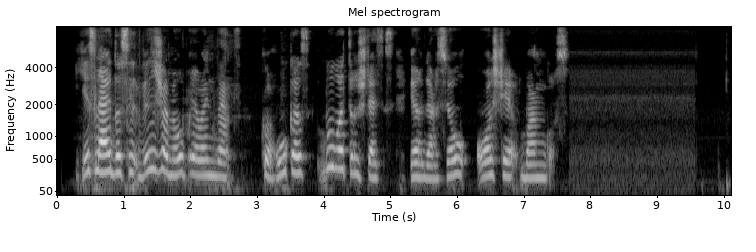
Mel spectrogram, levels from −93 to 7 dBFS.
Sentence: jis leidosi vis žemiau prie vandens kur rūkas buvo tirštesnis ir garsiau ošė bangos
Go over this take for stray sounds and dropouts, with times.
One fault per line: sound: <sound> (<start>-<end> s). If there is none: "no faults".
no faults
